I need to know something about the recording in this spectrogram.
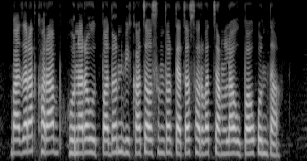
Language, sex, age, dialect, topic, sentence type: Marathi, female, 25-30, Varhadi, agriculture, statement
